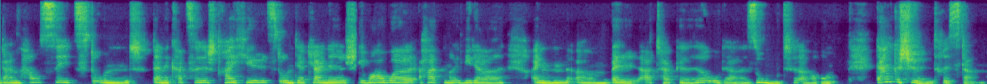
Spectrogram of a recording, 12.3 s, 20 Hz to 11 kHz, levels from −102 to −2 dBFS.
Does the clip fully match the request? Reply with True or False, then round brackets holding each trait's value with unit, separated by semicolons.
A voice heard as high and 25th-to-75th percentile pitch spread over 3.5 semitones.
False (225 Hz; 2.6 semitones)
